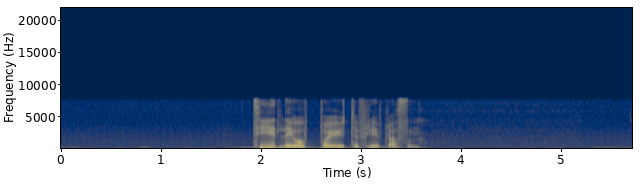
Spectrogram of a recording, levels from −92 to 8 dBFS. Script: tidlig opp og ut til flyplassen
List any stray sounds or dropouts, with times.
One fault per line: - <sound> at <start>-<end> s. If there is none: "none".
none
